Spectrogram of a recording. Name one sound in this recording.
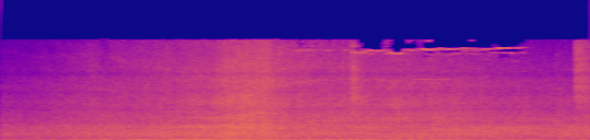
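A bus engine hums and roars as the bus drives by close.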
